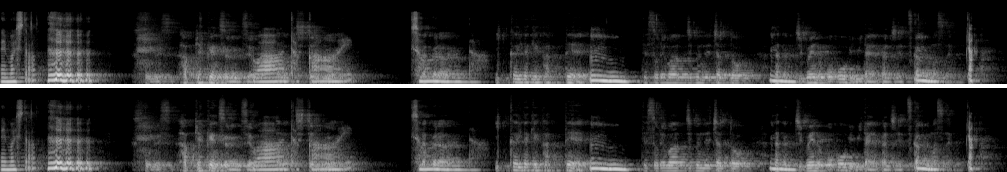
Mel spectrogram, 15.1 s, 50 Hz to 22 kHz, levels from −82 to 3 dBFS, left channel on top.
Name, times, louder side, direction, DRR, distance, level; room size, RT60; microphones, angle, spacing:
voice 1, 0.0-1.4 2.1-2.3 3.8-5.3 6.2-7.2 8.8-9.4 11.5-11.9 13.7-14.1 14.5-14.6, left 1 dB, 15° left, 9 dB, 1.0 m, -22 dB
voice 2, 2.0-5.1 6.3-6.7 7.6-8.7 9.8-11.1 11.6-14.3, right 1 dB, 80° right, 0 dB, 4.5 m, -30 dB
27.0 x 18.5 x 9.6 m, 1.0 s
head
